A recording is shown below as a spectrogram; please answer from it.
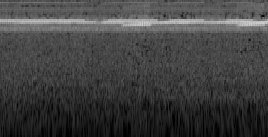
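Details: Insect song for background relaxation: a piercing, even trill sounds continuously, dips briefly partway through, then carries on with what sounds like a second overlapping caller.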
